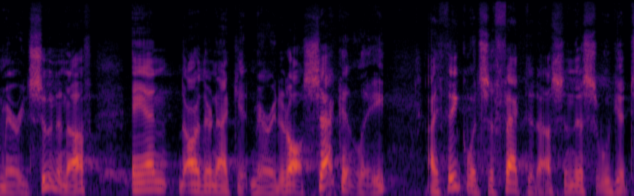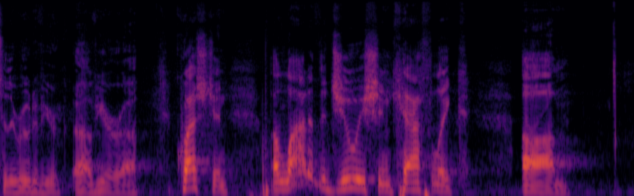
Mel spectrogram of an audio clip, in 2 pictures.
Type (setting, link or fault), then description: setting, live audience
